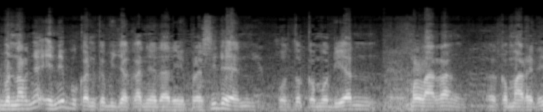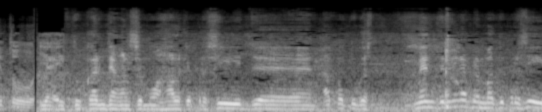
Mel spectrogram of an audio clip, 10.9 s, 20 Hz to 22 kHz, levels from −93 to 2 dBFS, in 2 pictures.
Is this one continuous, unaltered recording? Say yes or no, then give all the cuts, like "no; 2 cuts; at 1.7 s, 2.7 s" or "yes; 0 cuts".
yes; 0 cuts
